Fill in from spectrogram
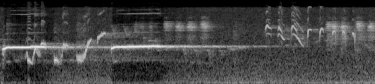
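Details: Murai batu tutor recording: a long steady pure whistle held for over two seconds with short looping notes, then quick high chirps as the sound fades.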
